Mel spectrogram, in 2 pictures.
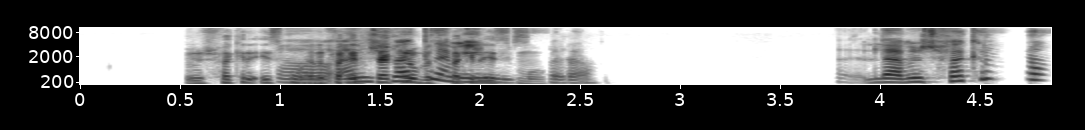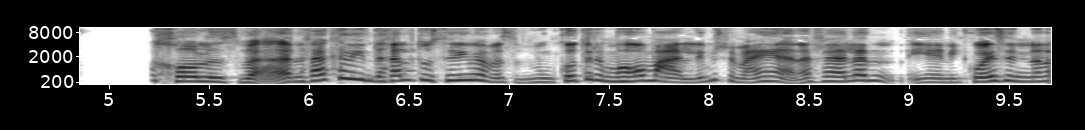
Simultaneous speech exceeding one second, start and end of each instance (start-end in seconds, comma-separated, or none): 1.0-2.4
